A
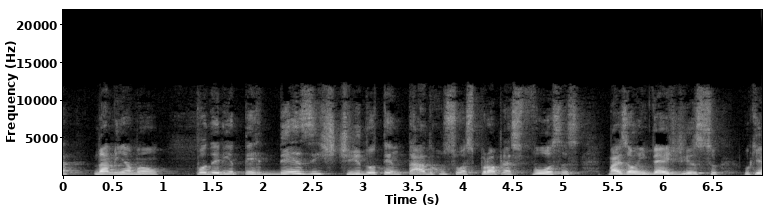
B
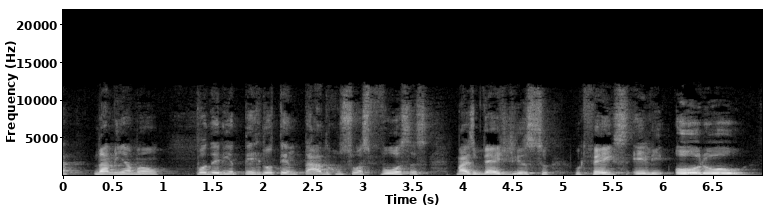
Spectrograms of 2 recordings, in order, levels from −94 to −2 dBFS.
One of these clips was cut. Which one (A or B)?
B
